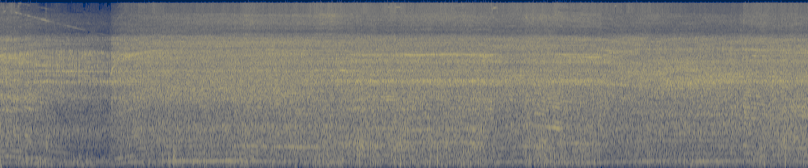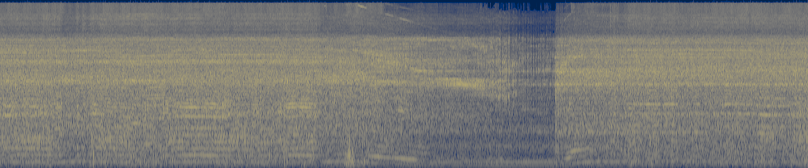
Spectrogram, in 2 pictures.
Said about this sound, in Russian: Сейчас покажу, как я буду болгаркой обрабатывать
